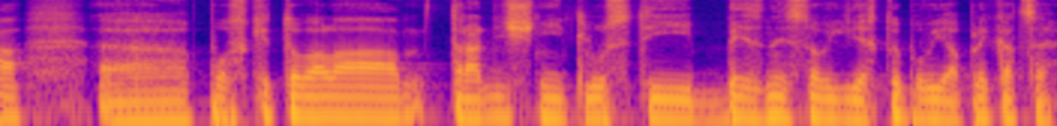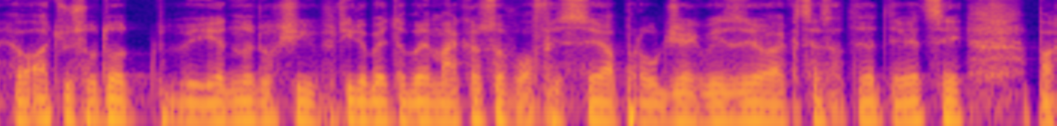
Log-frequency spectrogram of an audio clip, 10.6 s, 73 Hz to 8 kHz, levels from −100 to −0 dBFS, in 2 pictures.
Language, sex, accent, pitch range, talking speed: Czech, male, native, 95-105 Hz, 150 wpm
